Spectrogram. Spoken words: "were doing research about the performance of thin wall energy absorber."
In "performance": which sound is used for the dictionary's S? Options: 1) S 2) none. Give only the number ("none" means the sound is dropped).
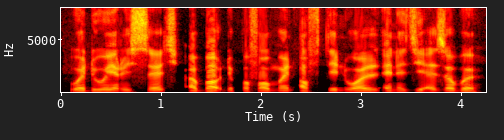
2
